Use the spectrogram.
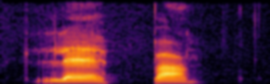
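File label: "lepa", female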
